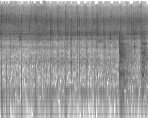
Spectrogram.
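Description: Chopped ginger frying in hot oil for masar chawal, a loud, close, continuous sizzle with crackling pops and some stirring, ending abruptly.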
